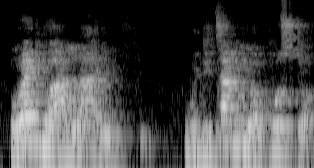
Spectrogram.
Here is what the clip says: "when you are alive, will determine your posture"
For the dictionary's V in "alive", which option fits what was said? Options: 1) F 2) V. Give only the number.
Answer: 2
